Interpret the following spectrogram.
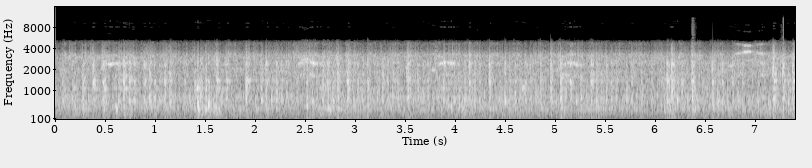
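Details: Mitsubishi 4G15 carburetted engine running busily with uneven knocking from down low at the front, the crankshaft pulley area: a loose crankshaft pulley, fixed by tightening it rather than replacing it.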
